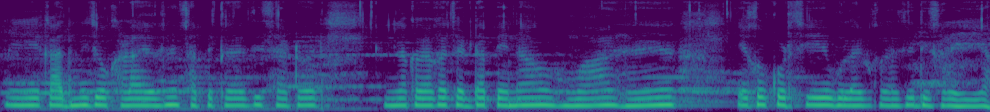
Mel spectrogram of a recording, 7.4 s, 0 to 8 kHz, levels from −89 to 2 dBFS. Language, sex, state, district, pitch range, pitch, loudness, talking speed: Hindi, female, Uttar Pradesh, Ghazipur, 185-195 Hz, 190 Hz, -35 LUFS, 225 wpm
